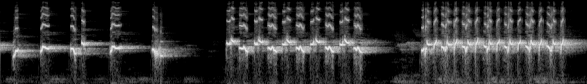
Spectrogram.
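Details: Sooty-headed bulbul fighting-style song for training caged birds: several separate whistled notes, then two long ropel runs of rapid buzzy pulses, each over a second long, separated by a short silence.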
